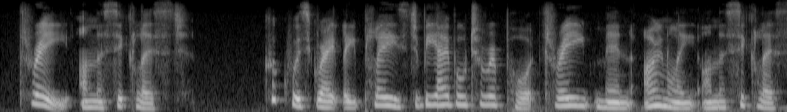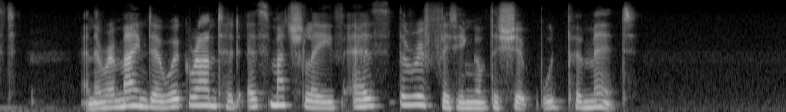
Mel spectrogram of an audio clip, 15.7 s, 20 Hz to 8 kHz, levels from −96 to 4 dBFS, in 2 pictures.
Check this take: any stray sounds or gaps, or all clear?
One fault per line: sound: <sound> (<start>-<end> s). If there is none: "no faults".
no faults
